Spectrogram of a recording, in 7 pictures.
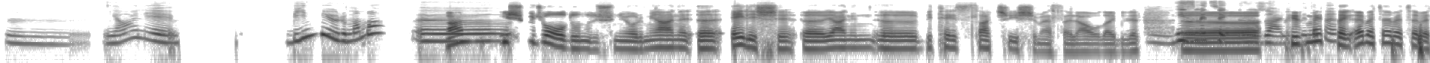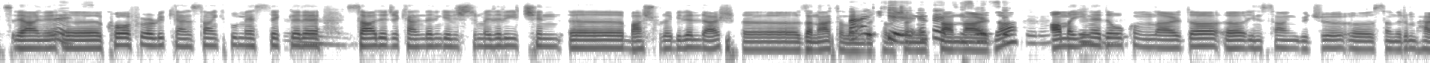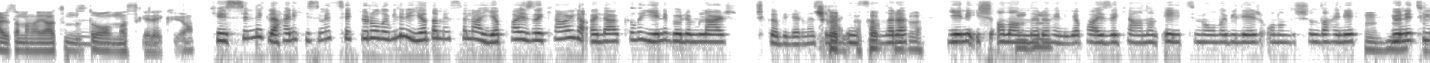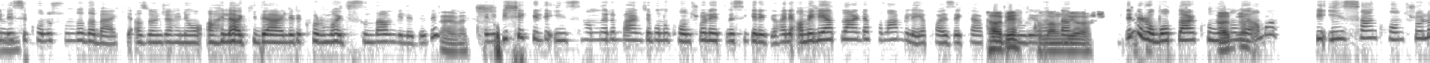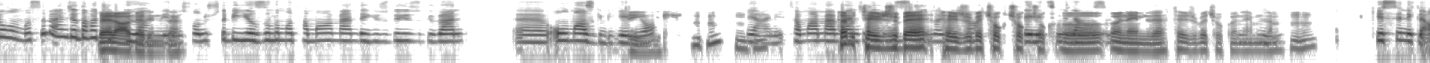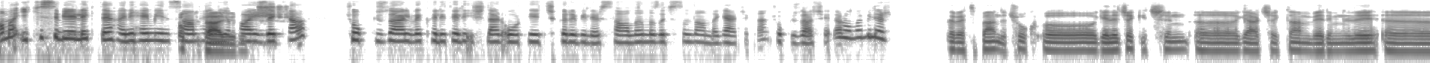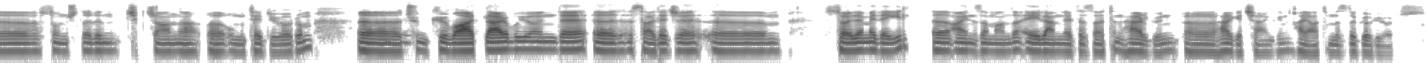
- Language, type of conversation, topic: Turkish, unstructured, Robotların işimizi elimizden alması sizi korkutuyor mu?
- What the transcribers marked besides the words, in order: other background noise; laughing while speaking: "ahlaki"; other noise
